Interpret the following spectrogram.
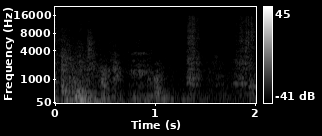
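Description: A sheet of paper rustling in a few short, faint bursts as it is handled and opened.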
